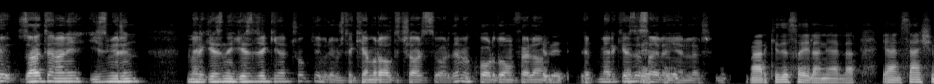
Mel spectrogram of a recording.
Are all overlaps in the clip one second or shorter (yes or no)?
no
